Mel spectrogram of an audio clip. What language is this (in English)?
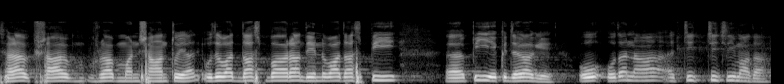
Dogri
